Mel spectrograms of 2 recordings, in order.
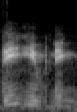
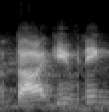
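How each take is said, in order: First: The word 'the' is said with a long 'ee' vowel. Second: The word 'the' is said with a short 'uh' vowel. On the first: The speaker calls it right. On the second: The speaker calls it wrong.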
